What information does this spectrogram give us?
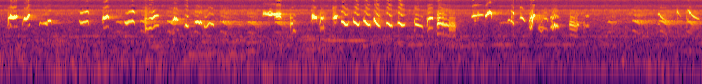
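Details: White-eye in vigorous song without doping: mixed high twitters and buzzy trills, a fast rattling series of short notes in the middle, then sparser bright chirps.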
